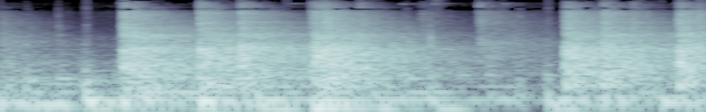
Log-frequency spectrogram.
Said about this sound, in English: Suddenly, the door flings open. One of the three male officers, covered in protective gear from head to waist, pushes in.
